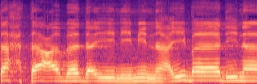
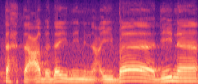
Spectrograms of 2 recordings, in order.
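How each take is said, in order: First: The long vowels are drawn out slightly too long. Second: The long vowels are held evenly at two counts. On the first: The speaker calls it wrong. "dia dah macam meleret sikit" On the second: The speaker calls it right. "semua perkataan yang dibaca mad dua harakat ni kita mesti baca dengan sekata"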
